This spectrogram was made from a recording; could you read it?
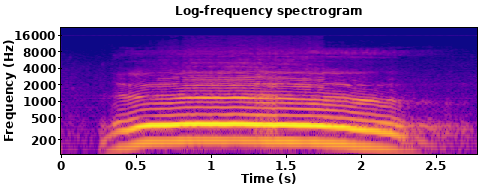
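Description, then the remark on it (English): A person imitates a cow's moo with one long, loud, sustained lowing call that rises in and holds steady for about two seconds before trailing off, heard alone. “That's not a very good impression, I don't suppose, but you get the idea. They just kept on just kept on mooing wherever they went.”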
